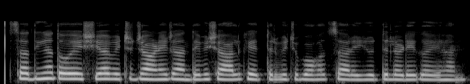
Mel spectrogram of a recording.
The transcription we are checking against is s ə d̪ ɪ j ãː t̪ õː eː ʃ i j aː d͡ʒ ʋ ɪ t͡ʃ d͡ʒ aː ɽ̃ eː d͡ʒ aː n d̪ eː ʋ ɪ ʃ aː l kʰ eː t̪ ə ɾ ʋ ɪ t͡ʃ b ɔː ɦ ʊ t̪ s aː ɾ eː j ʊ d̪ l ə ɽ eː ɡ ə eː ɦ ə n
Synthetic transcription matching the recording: s ə d̪ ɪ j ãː t̪ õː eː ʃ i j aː ʋ ɪ t͡ʃ d͡ʒ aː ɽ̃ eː d͡ʒ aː n d̪ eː ʋ ɪ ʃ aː l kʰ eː t̪ ə ɾ ʋ ɪ t͡ʃ b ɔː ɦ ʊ t̪ s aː ɾ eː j ʊ d̪ l ə ɽ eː ɡ ə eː ɦ ə n

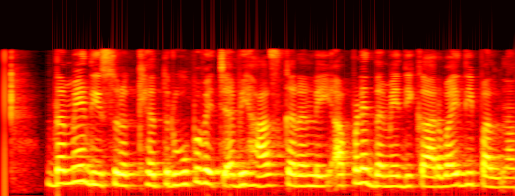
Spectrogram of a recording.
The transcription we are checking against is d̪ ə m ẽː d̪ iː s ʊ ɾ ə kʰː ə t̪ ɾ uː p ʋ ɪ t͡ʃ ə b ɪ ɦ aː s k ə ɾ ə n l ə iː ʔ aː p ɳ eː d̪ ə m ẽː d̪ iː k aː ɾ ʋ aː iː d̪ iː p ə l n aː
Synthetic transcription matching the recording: d̪ ə m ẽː d̪ iː s ʊ ɾ ə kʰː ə t̪ ɾ uː p ʋ ɪ t͡ʃ ə b ɪ ɦ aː s k ə ɾ ə n l ə iː ʔ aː p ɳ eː d̪ ə m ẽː d̪ iː k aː ɾ ʋ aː iː d̪ iː p ə l n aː

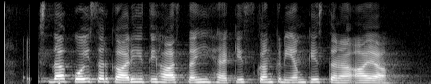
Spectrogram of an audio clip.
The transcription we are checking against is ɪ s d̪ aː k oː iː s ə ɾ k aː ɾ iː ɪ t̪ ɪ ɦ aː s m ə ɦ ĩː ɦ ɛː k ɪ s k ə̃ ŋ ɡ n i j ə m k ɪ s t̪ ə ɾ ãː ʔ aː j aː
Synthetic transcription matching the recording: ɪ s d̪ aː k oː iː s ə ɾ k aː ɾ iː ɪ t̪ ɪ ɦ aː s n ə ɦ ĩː ɦ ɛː k ɪ s k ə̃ ŋ k n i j ə m k ɪ s t̪ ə ɾ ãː ʔ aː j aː

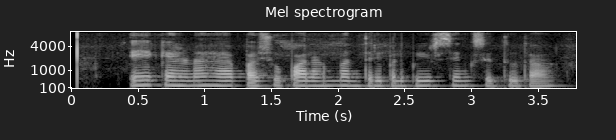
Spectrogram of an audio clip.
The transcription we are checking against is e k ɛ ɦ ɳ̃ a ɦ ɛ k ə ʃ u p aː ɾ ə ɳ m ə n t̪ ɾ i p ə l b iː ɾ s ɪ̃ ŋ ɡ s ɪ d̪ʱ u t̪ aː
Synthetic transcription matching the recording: e k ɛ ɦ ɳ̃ a ɦ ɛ p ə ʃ u p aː l ə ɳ m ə n t̪ ɾ i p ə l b iː ɾ s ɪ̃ ŋ ɡ s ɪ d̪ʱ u t̪ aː

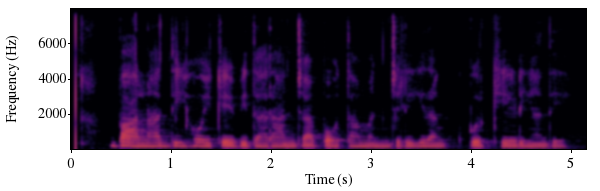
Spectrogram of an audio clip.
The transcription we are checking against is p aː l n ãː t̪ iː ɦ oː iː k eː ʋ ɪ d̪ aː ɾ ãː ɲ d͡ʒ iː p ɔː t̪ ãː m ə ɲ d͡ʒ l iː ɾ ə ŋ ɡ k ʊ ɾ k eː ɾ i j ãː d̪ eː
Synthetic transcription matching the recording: b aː l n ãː d̪ iː ɦ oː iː k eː ʋ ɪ d̪ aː ɾ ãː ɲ d͡ʒ aː p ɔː t̪ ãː m ə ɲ d͡ʒ l iː ɾ ə ŋ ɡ p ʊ ɾ kʰ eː ɽ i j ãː d̪ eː

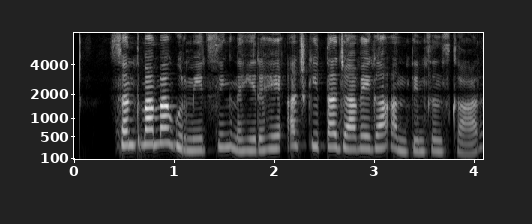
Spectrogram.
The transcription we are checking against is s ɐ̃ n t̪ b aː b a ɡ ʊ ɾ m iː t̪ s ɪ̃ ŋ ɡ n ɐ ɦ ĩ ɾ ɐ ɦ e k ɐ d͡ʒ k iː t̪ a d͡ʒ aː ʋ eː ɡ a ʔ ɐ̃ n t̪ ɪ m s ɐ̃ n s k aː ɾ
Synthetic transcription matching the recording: s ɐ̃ n t̪ b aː b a ɡ ʊ ɾ m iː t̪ s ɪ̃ ŋ ɡ n ɐ ɦ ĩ ɾ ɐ ɦ e ʔ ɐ d͡ʒ k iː t̪ a d͡ʒ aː ʋ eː ɡ a ʔ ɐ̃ n t̪ ɪ m s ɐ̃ n s k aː ɾ

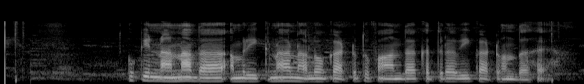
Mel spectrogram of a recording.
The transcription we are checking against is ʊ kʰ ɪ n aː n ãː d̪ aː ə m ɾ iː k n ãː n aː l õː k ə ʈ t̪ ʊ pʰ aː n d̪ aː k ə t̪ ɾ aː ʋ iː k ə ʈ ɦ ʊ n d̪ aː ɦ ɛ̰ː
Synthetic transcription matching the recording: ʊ k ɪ n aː n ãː d̪ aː ə m ɾ iː k n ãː n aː l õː k ə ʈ t̪ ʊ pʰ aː n d̪ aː kʰ ə t̪ ɾ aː ʋ iː k ə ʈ ɦ ʊ n d̪ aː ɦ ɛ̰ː

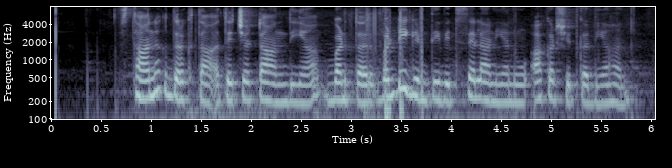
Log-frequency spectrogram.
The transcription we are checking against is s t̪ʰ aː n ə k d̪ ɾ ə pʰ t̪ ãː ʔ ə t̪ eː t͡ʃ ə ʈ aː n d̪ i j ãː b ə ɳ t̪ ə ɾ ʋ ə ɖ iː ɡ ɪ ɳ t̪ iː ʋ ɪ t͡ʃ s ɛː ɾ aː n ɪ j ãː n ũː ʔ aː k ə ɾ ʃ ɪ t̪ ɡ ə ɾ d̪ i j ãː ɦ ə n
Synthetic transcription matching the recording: s t̪ʰ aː n ə k d̪ ɾ ə kʰ t̪ ãː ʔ ə t̪ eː t͡ʃ ə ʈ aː n d̪ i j ãː b ə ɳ t̪ ə ɾ ʋ ə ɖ iː ɡ ɪ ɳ t̪ iː ʋ ɪ t͡ʃ s ɛː l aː n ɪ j ãː n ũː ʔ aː k ə ɾ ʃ ɪ t̪ k ə ɾ d̪ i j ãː ɦ ə n

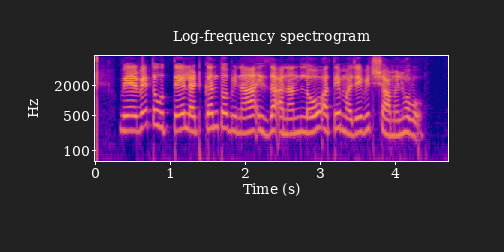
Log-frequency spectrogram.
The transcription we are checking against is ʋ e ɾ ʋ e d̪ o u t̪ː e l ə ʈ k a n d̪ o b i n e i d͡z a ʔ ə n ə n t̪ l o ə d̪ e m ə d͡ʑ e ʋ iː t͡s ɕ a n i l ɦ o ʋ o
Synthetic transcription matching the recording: ʋ e ɾ ʋ e t̪ o u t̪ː e l ə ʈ k ə n t̪ o b i n a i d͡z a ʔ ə n ə n d̪ l o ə t̪ e m ə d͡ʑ e ʋ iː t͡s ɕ a m i l ɦ o ʋ o

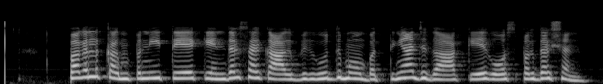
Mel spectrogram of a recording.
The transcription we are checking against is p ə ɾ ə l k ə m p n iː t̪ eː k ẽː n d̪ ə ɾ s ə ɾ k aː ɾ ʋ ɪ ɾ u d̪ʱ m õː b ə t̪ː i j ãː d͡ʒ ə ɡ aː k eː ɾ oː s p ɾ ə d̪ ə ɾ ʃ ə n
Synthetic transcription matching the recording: p ə ɾ ə l k ə m p n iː t̪ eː k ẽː n d̪ ə ɾ s ə ɾ k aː ɾ ʋ ɪ ɾ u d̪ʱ m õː b ə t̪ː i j ãː d͡ʒ ə ɡ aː k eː ɾ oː s p ɾ ə d̪ ə ɾ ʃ ə n

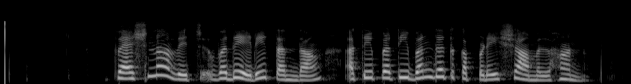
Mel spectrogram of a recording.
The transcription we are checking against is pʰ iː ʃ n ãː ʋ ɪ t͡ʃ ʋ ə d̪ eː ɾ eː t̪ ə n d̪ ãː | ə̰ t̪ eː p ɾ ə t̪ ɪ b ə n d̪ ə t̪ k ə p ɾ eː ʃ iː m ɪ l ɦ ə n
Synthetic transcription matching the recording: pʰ ɛː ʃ n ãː ʋ ɪ t͡ʃ ʋ ə d̪ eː ɾ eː t̪ ə n d̪ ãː | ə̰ t̪ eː p ɾ ə t̪ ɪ b ə n d̪ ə t̪ k ə p ɽ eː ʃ aː m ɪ l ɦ ə n

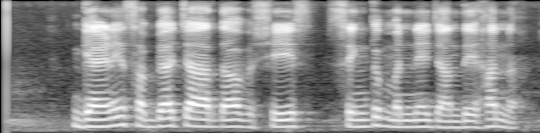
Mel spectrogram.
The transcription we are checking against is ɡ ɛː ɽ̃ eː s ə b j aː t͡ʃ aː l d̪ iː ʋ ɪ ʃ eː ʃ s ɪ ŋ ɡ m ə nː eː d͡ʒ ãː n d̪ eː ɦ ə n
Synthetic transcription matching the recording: ɡ ɛː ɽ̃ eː s ə b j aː t͡ʃ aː ɾ d̪ aː ʋ ɪ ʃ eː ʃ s ɪ ŋ ɡ m ə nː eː d͡ʒ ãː n d̪ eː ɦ ə n

